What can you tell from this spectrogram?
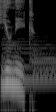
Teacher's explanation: Unique starts with a Y sound, which is a consonant sound.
